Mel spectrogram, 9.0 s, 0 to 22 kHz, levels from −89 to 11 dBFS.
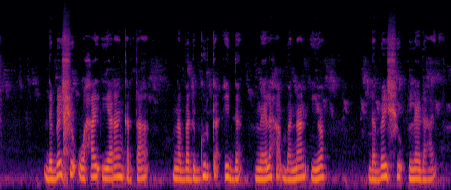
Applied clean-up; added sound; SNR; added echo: none; none; none; none.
